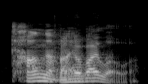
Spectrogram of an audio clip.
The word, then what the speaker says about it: Tagovailoa: Tagovailoa. Tongue. Like your tongue.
